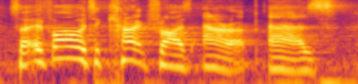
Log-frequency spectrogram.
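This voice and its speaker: Measured, reflective man on a panel. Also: fairly high pitch, very animated, fairly bright tone. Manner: measured, reflective, self-deprecating. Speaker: engineering firm panelist. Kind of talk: panel talk. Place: event space with live audience.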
